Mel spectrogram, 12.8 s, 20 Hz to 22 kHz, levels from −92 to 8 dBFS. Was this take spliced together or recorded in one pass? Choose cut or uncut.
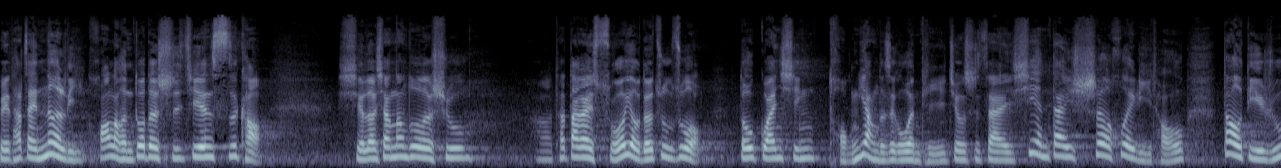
uncut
